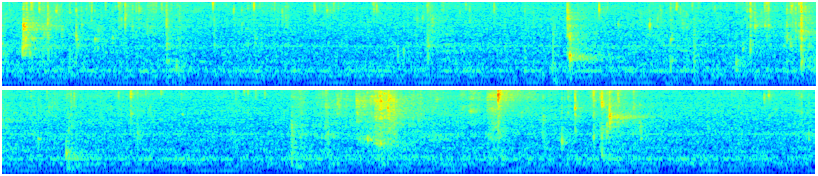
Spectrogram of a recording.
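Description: A spoon stirring thick chili and beans in an Instant Pot's stainless steel inner pot: soft, wet squishing with a few light clicks of the spoon against the pot, over a faint steady hum.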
